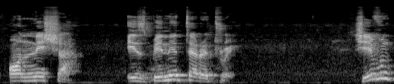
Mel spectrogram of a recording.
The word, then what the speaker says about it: Onicha: And to make it worse, she used the spelling Onitsha to back her point. You know that sha instead of cha. It is sounding to some as if that is the real name.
